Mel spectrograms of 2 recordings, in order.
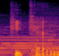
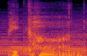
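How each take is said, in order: First: It is said in a non-American way. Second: It is said in an American way.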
